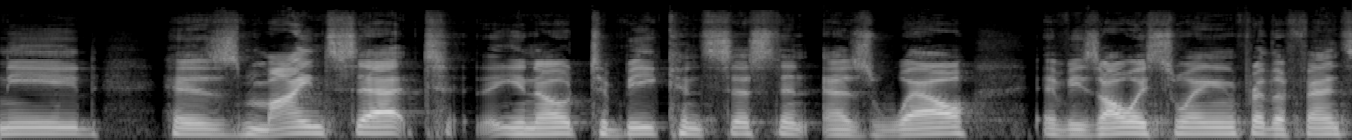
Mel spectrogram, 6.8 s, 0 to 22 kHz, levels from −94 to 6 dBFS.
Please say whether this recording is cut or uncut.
uncut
